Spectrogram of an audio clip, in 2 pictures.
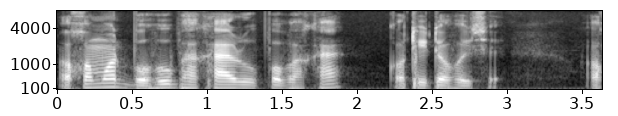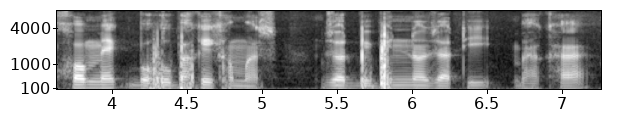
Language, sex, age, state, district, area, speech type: Assamese, male, 18-30, Assam, Charaideo, urban, spontaneous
